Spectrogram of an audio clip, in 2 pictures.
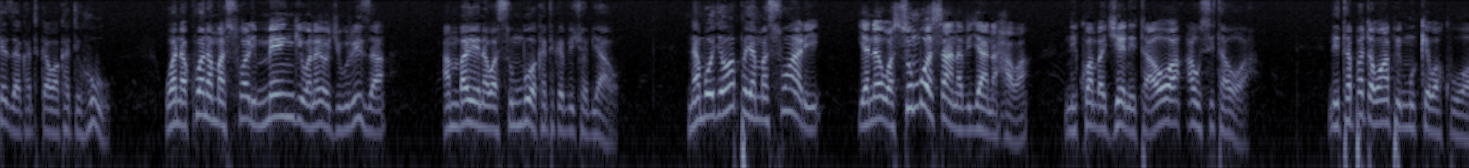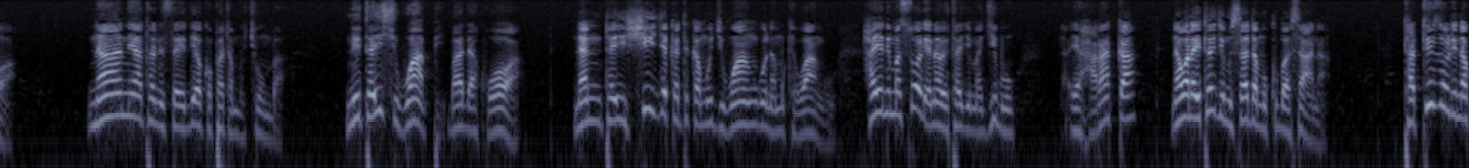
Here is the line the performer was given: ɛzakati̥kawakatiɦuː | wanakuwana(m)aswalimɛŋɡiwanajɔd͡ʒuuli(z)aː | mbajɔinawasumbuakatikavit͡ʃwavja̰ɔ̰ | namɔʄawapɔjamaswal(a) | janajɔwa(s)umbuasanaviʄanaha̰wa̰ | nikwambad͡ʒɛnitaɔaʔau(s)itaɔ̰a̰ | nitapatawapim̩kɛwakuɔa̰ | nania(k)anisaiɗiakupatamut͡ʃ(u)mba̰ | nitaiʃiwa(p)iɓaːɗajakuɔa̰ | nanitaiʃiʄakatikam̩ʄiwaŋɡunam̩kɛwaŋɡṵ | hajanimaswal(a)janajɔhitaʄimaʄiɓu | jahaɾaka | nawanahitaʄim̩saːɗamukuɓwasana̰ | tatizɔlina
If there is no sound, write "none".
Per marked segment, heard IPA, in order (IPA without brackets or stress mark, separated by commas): m, z, i, s, s, t, u, p, i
